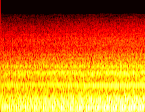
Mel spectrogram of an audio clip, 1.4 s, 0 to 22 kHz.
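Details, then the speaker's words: Car with a blown head gasket after a liquid head gasket sealer treatment and a 15-minute run: an uneven, lumpy, wavering idle, with a combustion gas test still positive, so the sealer did not fix the leak. "Right off the bat, I'm not too impressed with the way the engine sounds right now, but let's go ahead."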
